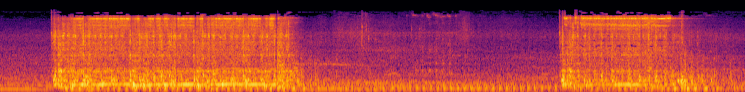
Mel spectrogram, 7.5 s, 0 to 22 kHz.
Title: Rs 125 cold start [Hard start]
